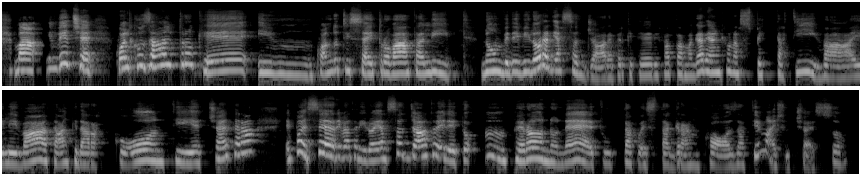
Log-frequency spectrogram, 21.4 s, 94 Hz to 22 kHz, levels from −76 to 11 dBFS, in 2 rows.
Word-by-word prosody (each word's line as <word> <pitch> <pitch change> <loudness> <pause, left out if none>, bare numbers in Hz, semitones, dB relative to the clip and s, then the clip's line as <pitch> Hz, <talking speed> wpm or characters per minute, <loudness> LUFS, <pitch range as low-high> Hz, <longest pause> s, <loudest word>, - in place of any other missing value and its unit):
Ma 270 +1 +9
invece 300 -3 +2
qualcos'altro 360 +5 +3
che 260 -3 -1
in 210 -4 -5
quando 220 +7 -3
ti 265 -1 -4
sei 225 -5 +1
trovata 220 0 +5
lì 215 -2 -3 0.3
non 245 +3 +1
vedevi 230 +1 -1
l'ora 315 +7 +8
di 265 - -2
assaggiare 195 - -4
perché 190 +2 -12
ti 190 0 -11
eri 195 0 -6
fatta 205 +1 -7
magari 230 +6 0
anche 230 +2 0
un'aspettativa 210 -4 -6
elevata 195 +5 +2
anche 200 +2 -5
da 185 -2 -2
racconti 200 +3 -3
eccetera. 255 - -2 0.5
E 240 - -8
poi 400 -6 +2
sei 365 +6 +2
arrivata 285 -3 +2
lì, 240 -4 -7
lo 225 - -3
hai 230 +1 +1
assaggiato 285 +3 +2
e 290 - 0
hai 270 - -3
detto: 230 +1 -4
"Mh, 285 -6 -5
però, 250 +3 +3
non 200 -4 -6
è 210 -3 +1
tutta 190 +1 -9
questa 180 -1 -9
gran 170 0 -10
cosa." 170 -1 -6
Ti 180 - -9
è - - -7
mai 410 - -6
successo? 205 - -14
225 Hz, 140 wpm, -23 LUFS, 195-265 Hz, 0.5 s, Ma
